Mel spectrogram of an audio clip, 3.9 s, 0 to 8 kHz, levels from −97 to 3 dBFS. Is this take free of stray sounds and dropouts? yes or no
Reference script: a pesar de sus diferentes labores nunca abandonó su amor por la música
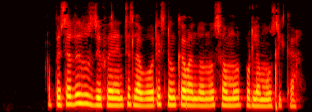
yes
